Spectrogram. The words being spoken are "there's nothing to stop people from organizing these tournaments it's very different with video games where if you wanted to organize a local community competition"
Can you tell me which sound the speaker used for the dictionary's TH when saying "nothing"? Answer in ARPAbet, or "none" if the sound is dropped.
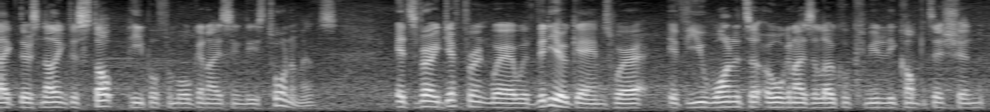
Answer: TH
